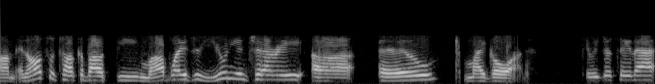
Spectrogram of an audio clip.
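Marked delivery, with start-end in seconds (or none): 3.1-5.2 put-on Canadian accent on oh my God. Previewing a guest's reunion talk, the speaker says it in a Canadian accent. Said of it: "I said that in Canadian".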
